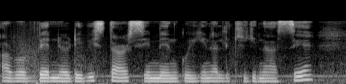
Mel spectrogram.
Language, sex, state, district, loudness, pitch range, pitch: Nagamese, female, Nagaland, Dimapur, -16 LUFS, 145-160 Hz, 145 Hz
